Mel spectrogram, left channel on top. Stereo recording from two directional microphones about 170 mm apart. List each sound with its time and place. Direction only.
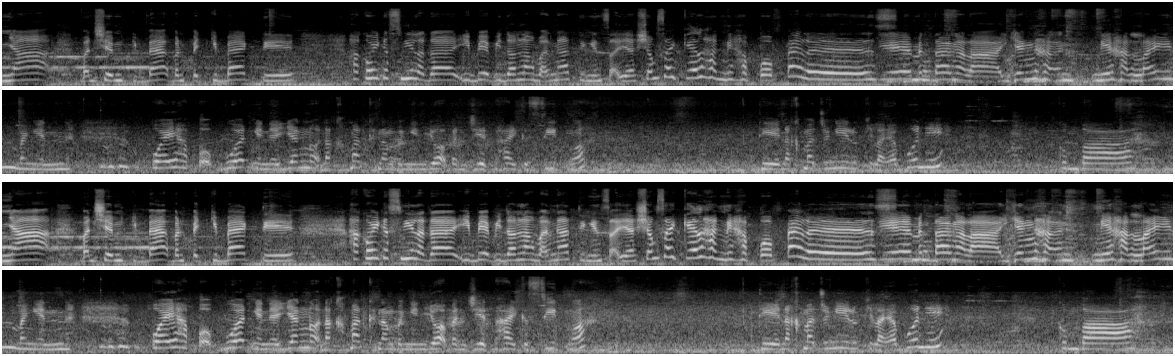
0.0 s speech: 5° left (ahead or behind)
19.3 s speech: centre (ahead or behind)
22.4 s speech: 5° right (ahead or behind)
